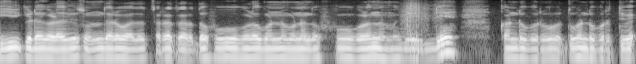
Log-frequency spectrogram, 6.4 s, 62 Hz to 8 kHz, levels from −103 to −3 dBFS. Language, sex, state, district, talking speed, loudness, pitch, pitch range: Kannada, male, Karnataka, Belgaum, 115 wpm, -16 LUFS, 105 Hz, 100-105 Hz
